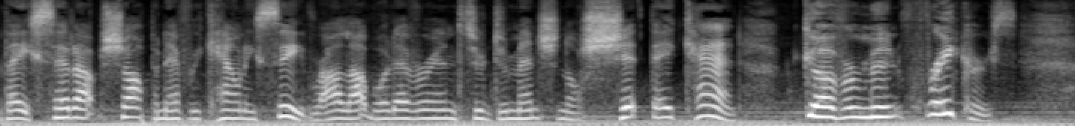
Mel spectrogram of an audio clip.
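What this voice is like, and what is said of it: Exaggerated put-on country accent. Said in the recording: “your fucking mad accent ... her very own Dolly Parton”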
